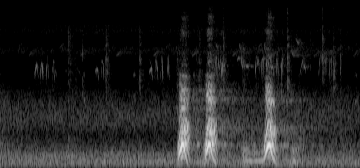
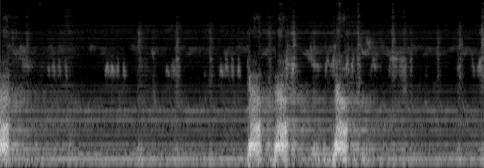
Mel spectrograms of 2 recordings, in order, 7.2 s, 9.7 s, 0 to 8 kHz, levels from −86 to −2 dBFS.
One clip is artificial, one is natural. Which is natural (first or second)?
first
